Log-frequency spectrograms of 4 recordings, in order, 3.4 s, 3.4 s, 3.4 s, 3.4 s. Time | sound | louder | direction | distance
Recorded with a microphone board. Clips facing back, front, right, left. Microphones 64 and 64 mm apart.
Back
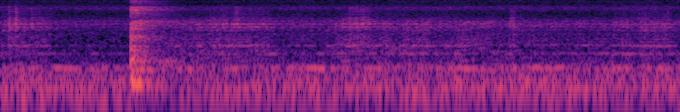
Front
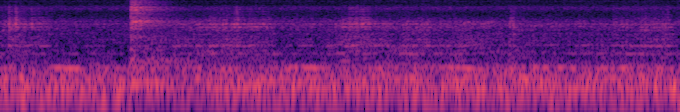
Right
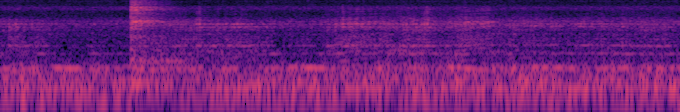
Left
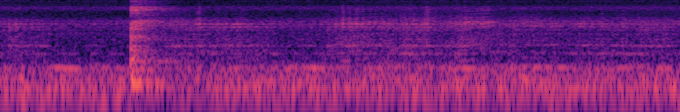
0.7 | a snare drum | back 8 dB, left 6 dB | 135° left | 3 m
